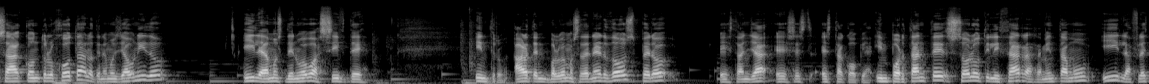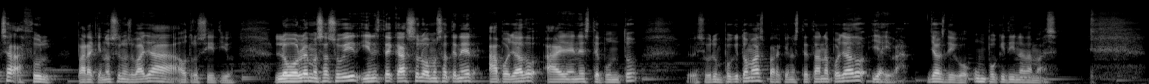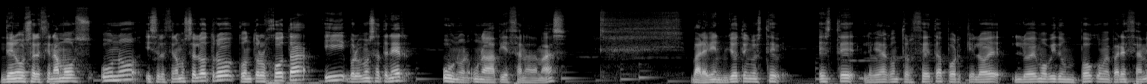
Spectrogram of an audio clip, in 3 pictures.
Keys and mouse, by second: 0.5 ctrl+j, 3.7 shift+d, 6.3-9.5 drag, 11.5-15.9 drag, 16.7 shift+middle click, 18.6-20.0 drag, 20.4 right click, 23.2 right click, 24.5 shift+right click, 25.6 ctrl+j, 32.0 ctrl+z, 32.6 ctrl+z, 33.2 right click.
